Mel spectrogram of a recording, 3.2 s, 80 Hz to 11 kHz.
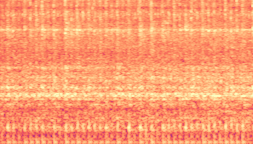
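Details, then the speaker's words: Tractor Supply mini bike with a Predator 212 engine, which would not start despite spark, fuel and air: with the non-venting gas cap opened it starts and runs with a steady, even single-cylinder putter at idle. "I opened the gas cap, it [ __ ] starts. That's [ __ ] crazy."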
